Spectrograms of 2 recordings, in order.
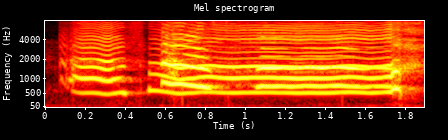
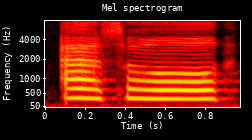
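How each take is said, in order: First: It is said at a high pitch. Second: It is said at a low pitch.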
